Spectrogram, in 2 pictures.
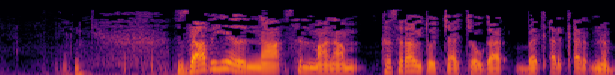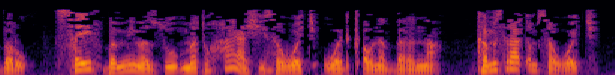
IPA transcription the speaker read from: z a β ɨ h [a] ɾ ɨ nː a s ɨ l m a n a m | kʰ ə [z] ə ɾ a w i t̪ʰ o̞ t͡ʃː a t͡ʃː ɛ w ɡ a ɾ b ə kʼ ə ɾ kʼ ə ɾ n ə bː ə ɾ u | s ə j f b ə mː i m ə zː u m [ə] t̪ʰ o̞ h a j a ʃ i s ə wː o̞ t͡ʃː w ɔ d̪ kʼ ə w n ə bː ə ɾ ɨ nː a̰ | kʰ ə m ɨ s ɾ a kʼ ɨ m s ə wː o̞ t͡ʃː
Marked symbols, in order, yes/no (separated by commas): no, no, yes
